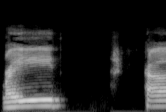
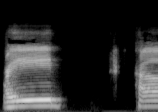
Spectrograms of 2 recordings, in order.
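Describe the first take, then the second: No difference in how they are said.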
